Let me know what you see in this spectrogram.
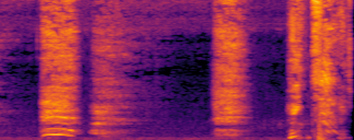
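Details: Adult, who says they usually sneeze in threes, in a sneezing bout that reaches seven sneezes: a gasping in-breath followed by a sharp sneeze burst, with a softer breath between.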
